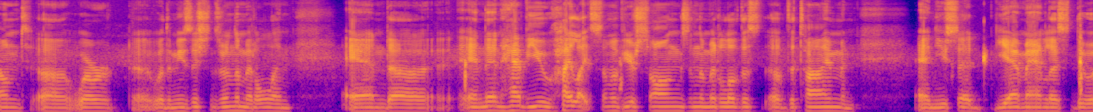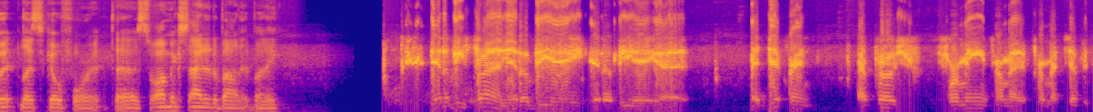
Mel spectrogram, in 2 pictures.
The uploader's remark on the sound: A Phone Call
